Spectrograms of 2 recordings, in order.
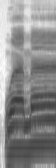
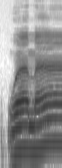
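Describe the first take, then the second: No difference in how they are said.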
